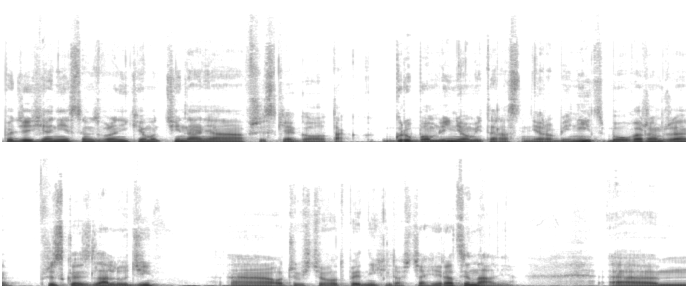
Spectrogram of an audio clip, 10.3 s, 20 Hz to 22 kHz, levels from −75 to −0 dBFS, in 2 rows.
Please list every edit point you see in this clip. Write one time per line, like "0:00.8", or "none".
0:03.9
